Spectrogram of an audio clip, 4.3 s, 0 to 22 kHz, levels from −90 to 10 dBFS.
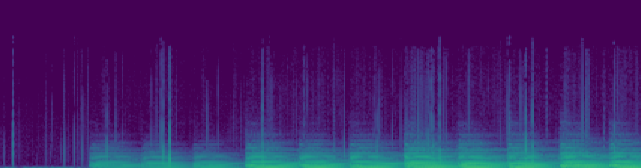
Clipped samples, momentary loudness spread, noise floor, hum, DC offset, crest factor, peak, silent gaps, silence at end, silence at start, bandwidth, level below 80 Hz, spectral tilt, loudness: under 0.1%; 11 LU; -49 dBFS; none; under 0.1%; 18 dB; -8 dBFS; none; 0 s; 0.05 s; 12 kHz; -52 dBFS; -7.5 dB/octave; -27 LUFS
